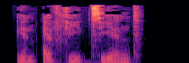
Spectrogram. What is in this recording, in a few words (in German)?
"ineffizient", German; adjectives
